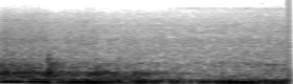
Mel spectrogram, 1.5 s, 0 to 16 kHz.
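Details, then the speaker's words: Decat Nissan 350Z: deep, even exhaust rumble through a quick throttle blip with no stumble, popping or misfire. "knows see that didn't sound that no misfire so that's absolutely awesome"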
